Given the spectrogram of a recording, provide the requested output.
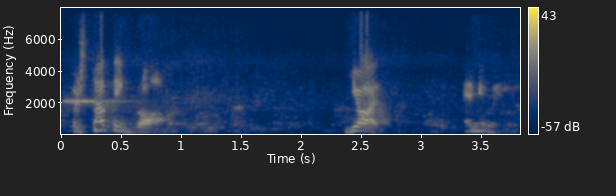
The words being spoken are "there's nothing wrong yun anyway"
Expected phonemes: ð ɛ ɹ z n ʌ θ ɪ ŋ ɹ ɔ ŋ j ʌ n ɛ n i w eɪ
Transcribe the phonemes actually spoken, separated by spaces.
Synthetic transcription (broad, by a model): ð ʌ ɹ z n ʌ θ ɪ ŋ ɹ ɔ ŋ j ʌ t ɛ n i w eɪ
